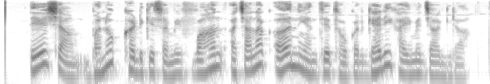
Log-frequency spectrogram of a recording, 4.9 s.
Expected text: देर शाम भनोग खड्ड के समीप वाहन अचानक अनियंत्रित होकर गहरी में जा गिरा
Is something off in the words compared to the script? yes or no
yes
